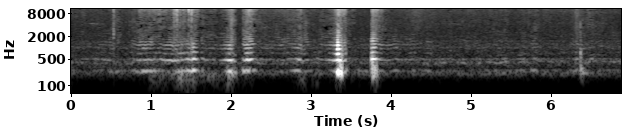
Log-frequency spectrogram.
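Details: Honey bees from eight frames being moved into a new hive in spring 2018; a constant humming drone with several loud thumps and frame-handling knocks in the first four seconds, then a quieter, even buzz.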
